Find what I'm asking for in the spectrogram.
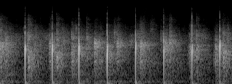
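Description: Church congregation clapping together in rhythm during a Sunday worship service, with eight sharp, evenly spaced claps close by and no talking.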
